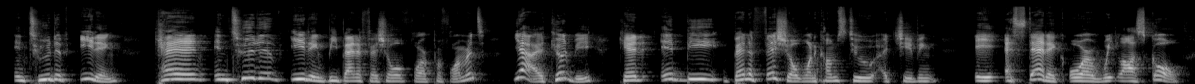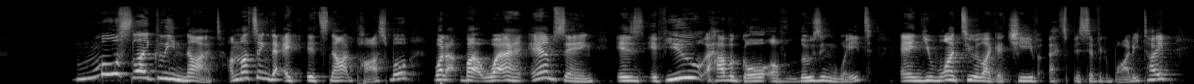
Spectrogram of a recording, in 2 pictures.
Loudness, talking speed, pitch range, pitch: -22 LUFS, 160 wpm, 155-230 Hz, 175 Hz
